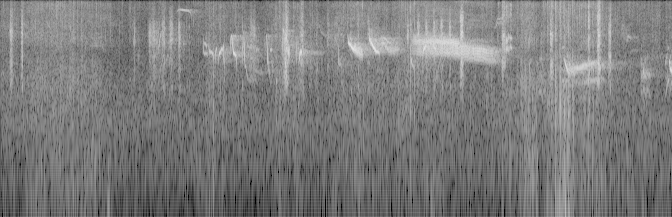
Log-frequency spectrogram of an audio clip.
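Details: Hungry Eurasian siskins crowding a bird feeder in Kolmården, Sweden, filmed from below on the ground: high twitters and a long buzzy wheeze, interrupted by sharp clicks and wing or seed patter.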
